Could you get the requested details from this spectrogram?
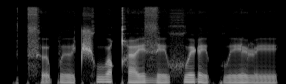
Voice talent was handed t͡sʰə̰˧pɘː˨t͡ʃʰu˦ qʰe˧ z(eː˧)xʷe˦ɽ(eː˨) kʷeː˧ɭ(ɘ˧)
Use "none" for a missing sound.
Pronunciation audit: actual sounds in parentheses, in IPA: e˧, e˨, e˧

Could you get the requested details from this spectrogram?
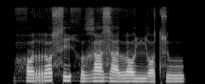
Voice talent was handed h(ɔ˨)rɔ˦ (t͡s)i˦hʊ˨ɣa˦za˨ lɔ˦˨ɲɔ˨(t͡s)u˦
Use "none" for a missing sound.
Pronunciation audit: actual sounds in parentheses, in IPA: ɔ˨, s, t͡s

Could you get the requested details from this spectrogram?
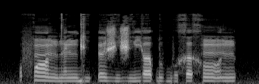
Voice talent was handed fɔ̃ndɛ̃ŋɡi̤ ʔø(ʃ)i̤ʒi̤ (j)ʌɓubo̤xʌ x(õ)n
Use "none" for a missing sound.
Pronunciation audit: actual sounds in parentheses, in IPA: ʒ, j, õ

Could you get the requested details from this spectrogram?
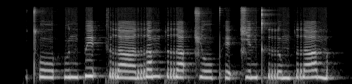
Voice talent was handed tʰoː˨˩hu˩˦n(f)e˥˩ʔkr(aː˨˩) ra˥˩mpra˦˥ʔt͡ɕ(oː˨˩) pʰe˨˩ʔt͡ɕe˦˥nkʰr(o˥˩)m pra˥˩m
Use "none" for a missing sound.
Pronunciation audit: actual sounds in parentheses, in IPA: p, aː˨˩, oː˧, o˦˥

